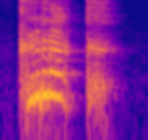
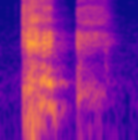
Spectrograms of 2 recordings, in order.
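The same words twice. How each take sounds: First: High, sharp krak of tearing cloth; cracking noise. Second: Krak breathed out unvoiced; whispered crack. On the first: Teacher reading the pillow's sound, a sharp high crack. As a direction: pop out Krak like a seam ripping. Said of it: "zegt het kussen". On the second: Teacher repeating the pillow's sound, whispered crack. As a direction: let Krak hiss out with no voice. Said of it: "dit le coussin". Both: A narrator's reading.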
